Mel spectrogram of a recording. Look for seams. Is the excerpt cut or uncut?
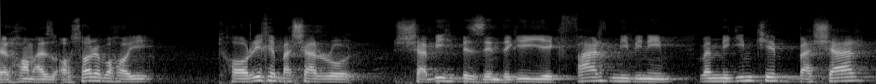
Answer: cut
